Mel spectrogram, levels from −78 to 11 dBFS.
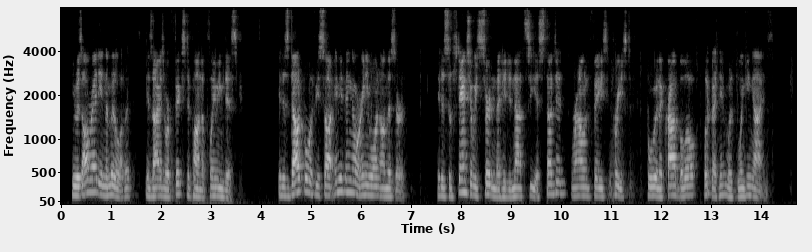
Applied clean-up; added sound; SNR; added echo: neural mask model DeepFilterNet 3.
